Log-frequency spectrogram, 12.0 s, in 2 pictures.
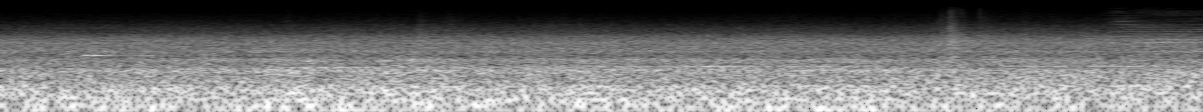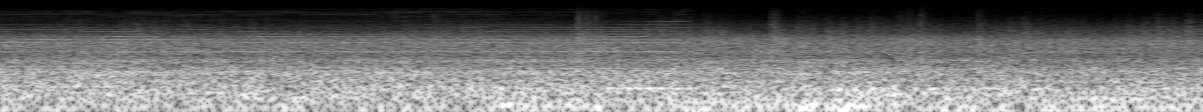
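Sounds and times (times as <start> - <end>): train car rumble and hiss: 0.0 - 12.0.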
